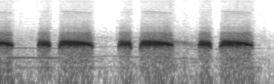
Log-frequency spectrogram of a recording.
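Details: Zebra dove lure call, short clipped notes paired with longer level coos, three pairs in quick succession, clear and close with a faint low hum.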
